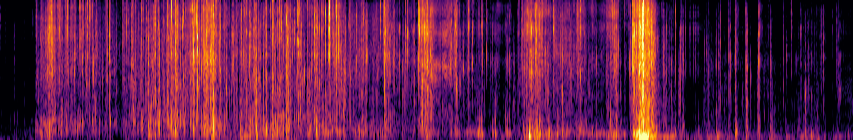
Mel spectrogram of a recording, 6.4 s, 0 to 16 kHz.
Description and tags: opening chips
noise, uam, 42Naudio17, chips, opening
